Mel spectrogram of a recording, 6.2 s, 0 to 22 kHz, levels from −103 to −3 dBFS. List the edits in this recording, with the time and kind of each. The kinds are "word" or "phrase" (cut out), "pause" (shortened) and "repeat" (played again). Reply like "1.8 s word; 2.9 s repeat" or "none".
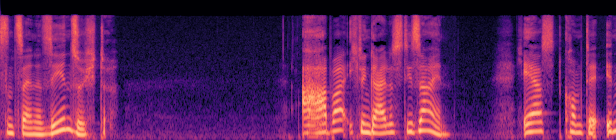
3.6 s word; 5.2 s word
